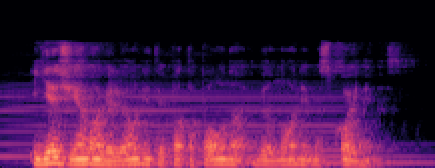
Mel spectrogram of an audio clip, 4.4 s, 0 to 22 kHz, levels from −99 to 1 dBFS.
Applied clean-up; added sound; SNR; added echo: none; Bowed string instrument; 19 dB; reverberation time 0.6 s.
